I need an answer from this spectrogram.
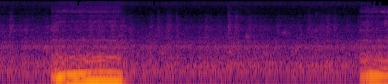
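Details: Sleeping dog snoring indoors: a deep, rasping, humming snore lasting under a second, then quiet breathing, with a second snore starting about three seconds later.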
